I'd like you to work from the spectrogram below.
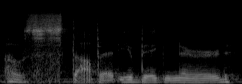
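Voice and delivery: soft, slow, coy mock flirting; flirty teasing. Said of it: "can flirt with a guy".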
